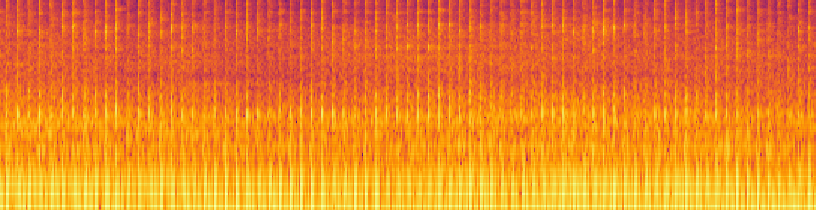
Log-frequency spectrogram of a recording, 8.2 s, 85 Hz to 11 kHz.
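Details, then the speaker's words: 1995 Harley-Davidson Sportster flat tracker project, warming up with choke partly on; rapid steady potato-potato pulses at raised idle, both cylinders firing evenly; running healthy, carb clean still needed. "a little bit of the choke in so it sounds like it's a high idle right now but needs a carb clean next but both are running so we are good there"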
